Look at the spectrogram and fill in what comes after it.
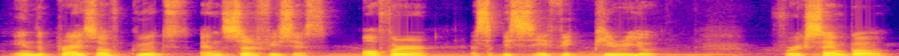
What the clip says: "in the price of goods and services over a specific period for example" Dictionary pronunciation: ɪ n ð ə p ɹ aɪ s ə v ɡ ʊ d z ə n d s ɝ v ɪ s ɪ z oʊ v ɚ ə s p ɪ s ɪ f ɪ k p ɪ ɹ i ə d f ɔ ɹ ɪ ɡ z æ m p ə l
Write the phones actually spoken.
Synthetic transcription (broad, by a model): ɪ n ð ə p ɹ aɪ s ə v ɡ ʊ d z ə n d s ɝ f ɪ s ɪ s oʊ f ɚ ə s p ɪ s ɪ f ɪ k p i ɹ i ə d f ɔ ɹ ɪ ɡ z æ m p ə l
